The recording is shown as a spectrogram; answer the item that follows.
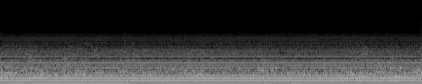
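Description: Steady electrical mains hum with a buzzing row of overtones, unchanging throughout.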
